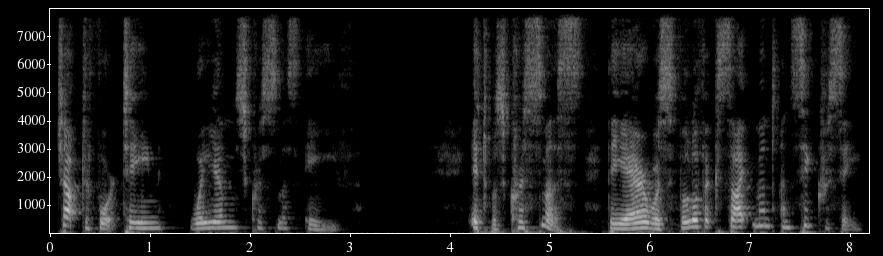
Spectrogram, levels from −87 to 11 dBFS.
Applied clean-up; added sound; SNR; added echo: none; none; none; reverberation time 0.2 s.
